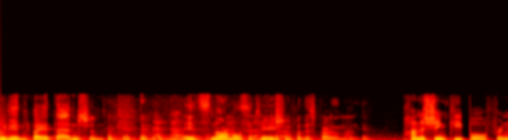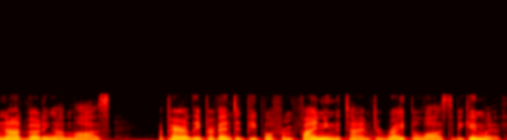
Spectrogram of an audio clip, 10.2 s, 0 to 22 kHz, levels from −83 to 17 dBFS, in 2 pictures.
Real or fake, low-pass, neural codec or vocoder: real; 7.2 kHz; none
